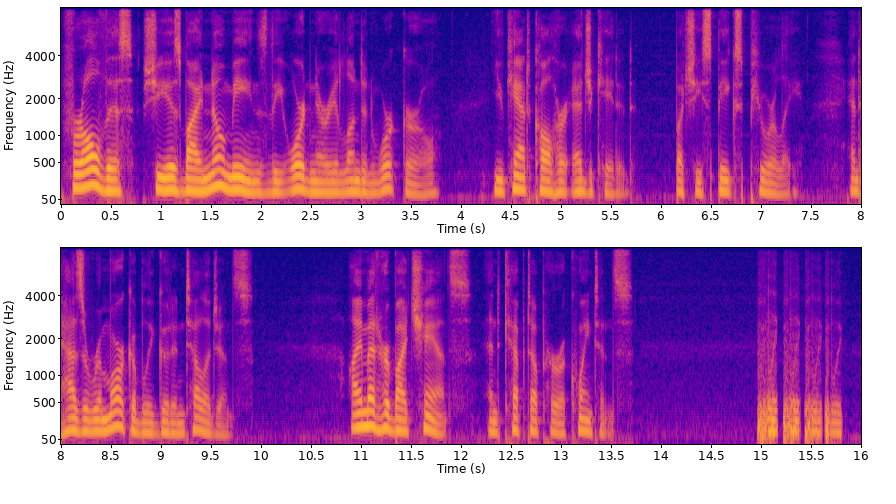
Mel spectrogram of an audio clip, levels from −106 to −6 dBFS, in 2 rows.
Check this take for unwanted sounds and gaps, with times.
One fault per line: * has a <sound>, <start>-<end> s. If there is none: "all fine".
* has a laugh, 15.0-15.8 s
